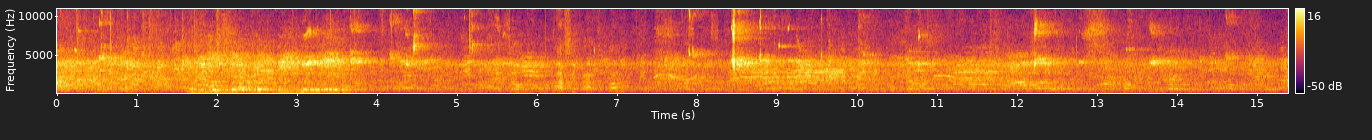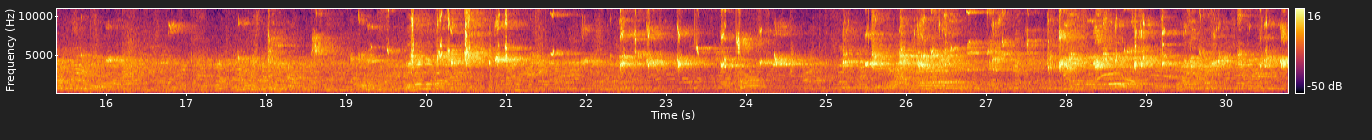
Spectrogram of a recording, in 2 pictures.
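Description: A basketball bouncing on the court floor, with scattered knocks through the play, over the steady chatter of a large crowd and players' voices echoing in a big covered court. A louder shout comes about two seconds in.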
